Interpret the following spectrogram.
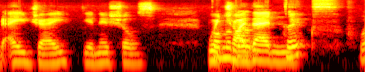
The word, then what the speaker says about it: Ajay: So I experimented with different spellings phonetically of AJ and ended up with AJAY, pronounced AJ, which I've stuck with ever since.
